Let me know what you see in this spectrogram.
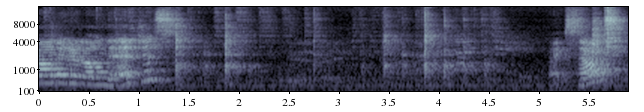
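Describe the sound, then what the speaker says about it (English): A knife or small offset spatula runs around the edges of a Victoria sponge cake tin, giving a few short metallic scrapes and clinks separated by quiet pauses, with a louder scrape near the end. "take a knife or a small offset spatula and just run it along the edges."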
